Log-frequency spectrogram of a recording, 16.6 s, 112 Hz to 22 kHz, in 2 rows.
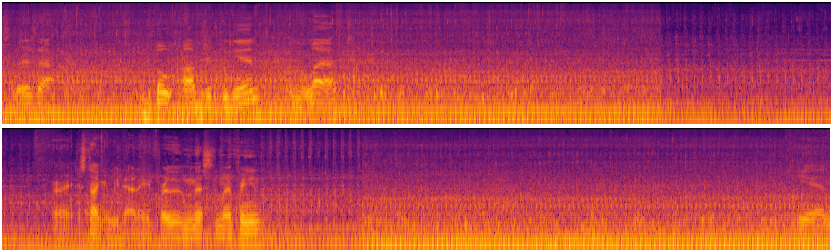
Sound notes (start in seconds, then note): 4.8 engine chugging; 12.0 engine chugging; 12.0 water sloshing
